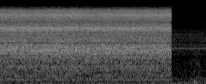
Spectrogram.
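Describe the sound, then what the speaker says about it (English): A steady, loud hiss of diffused steam from the release cover of an Instant Pot Pro pressure cooker, continuous and close, cutting off abruptly near the end. "the steam coming out of the steam release cover. It's a diffused steam"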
